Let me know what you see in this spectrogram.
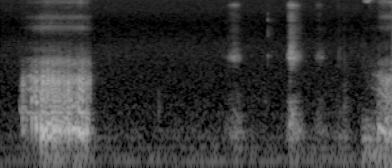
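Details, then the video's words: Chihuahua asleep, giving a loud, coarse snore lasting under a second, then a quiet pause with faint snuffles before another raspy breath starts. "Dreaming or snoring, what do chihuahuas do?"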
